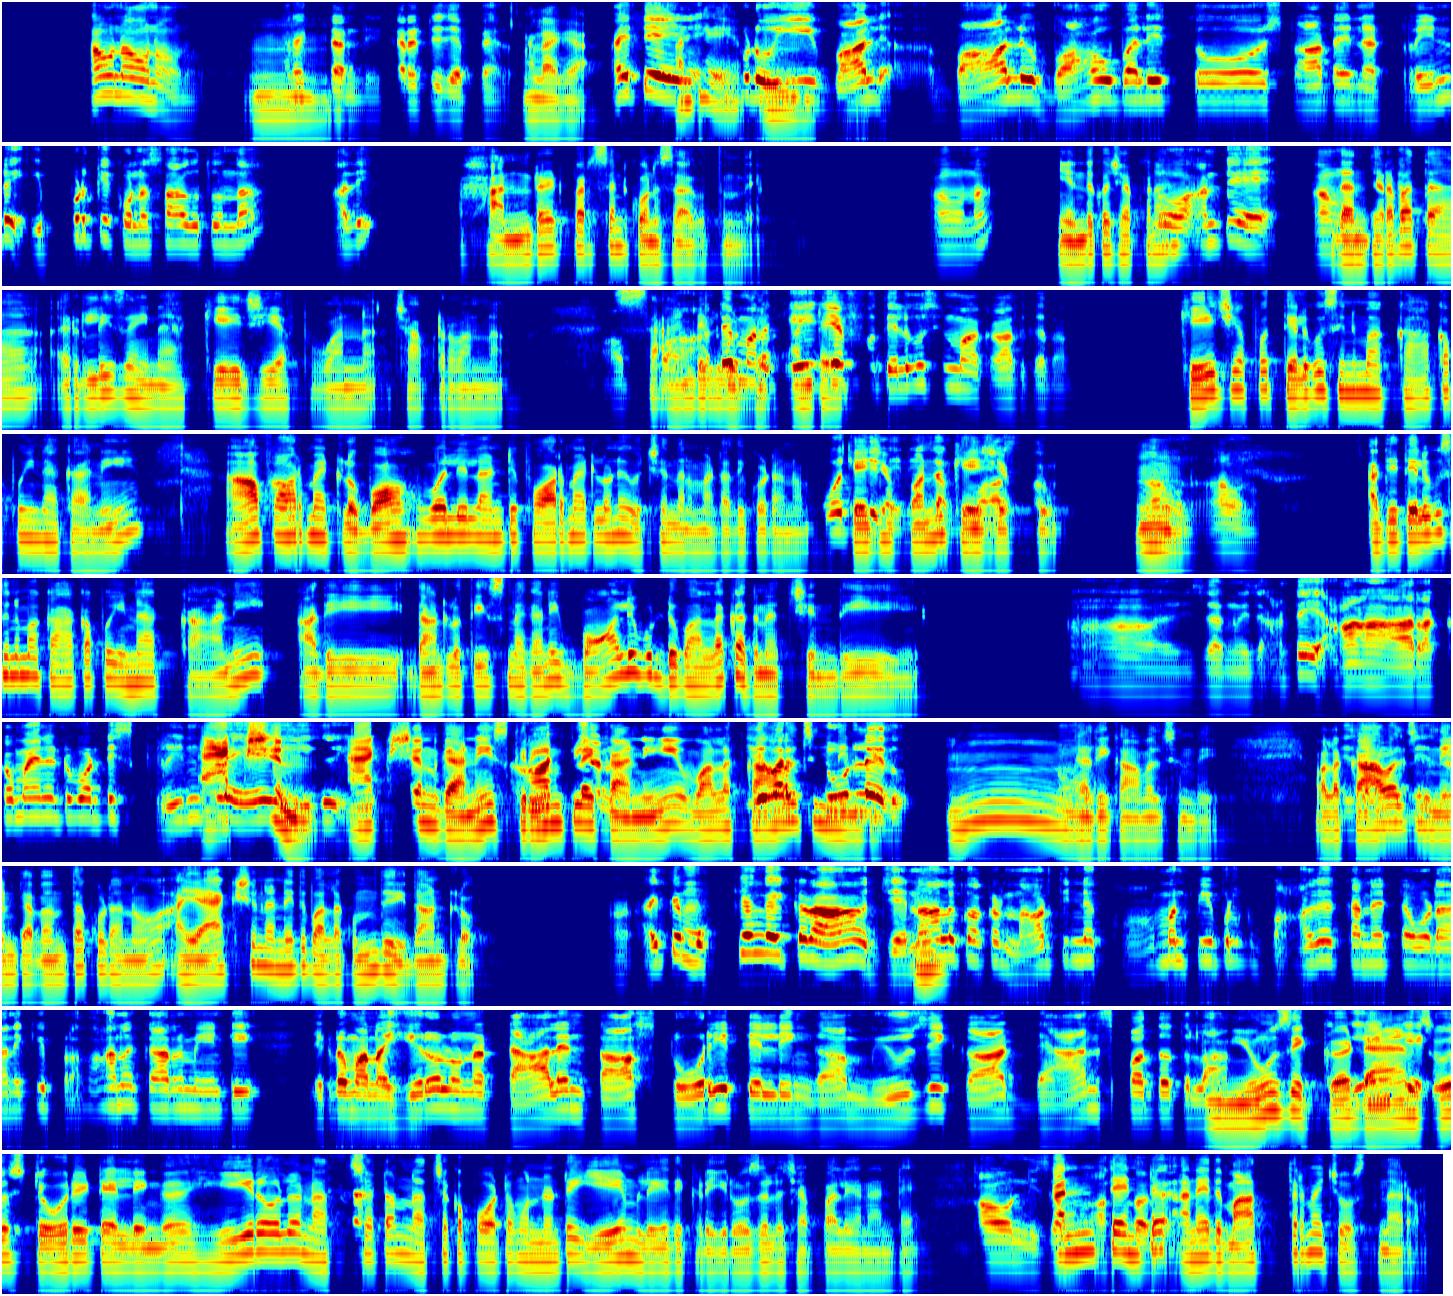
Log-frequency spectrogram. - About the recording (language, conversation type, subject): Telugu, podcast, బాలీవుడ్ మరియు టాలీవుడ్‌ల పాపులర్ కల్చర్‌లో ఉన్న ప్రధాన తేడాలు ఏమిటి?
- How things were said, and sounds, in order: in English: "కరెక్ట్"; tapping; in English: "కరెక్ట్"; in English: "ట్రెండ్"; in English: "హండ్రెడ్ పర్సెంట్"; in English: "సో"; in English: "చాప్టర్ 1, శాండల్‌వుడ్"; in English: "ఫార్మాట్‌లో"; in English: "ఫార్మాట్‌లోనే"; in English: "బాలీవుడ్"; in English: "యాక్షన్, యాక్షన్"; in English: "స్క్రీన్ ప్లే"; in English: "స్క్రీన్ ప్లే"; in English: "యాక్షన్"; in English: "నార్త్"; in English: "కామన్ పీపుల్‌కి"; in English: "స్టోరీ"; in English: "మ్యూజిక్"; in English: "డాన్స్"; in English: "స్టోరీ టెల్లింగ్"; chuckle; in English: "కంటెంట్"; other background noise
